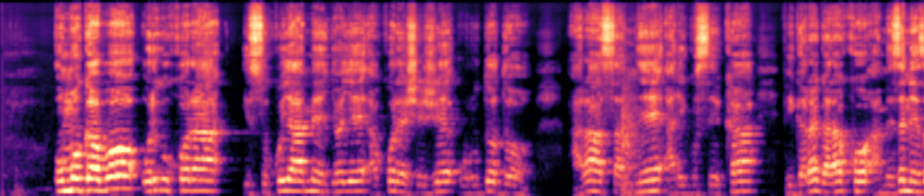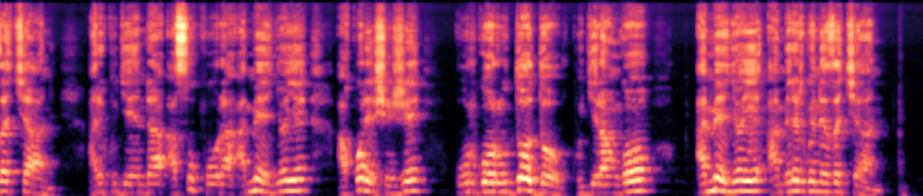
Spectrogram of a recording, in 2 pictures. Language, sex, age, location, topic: Kinyarwanda, female, 18-24, Huye, health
